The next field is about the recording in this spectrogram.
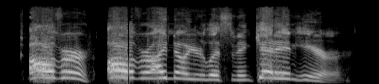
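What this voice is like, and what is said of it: Yelling loudly. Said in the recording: “Why are you yelling”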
